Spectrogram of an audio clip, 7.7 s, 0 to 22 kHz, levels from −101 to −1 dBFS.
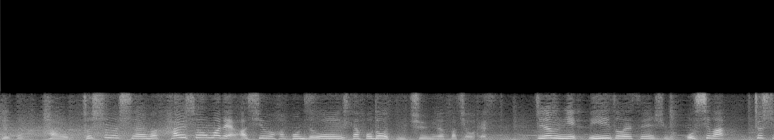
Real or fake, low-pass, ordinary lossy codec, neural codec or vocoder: fake; 7.2 kHz; none; codec, 16 kHz, 0.5 kbps, FunCodec, trained on Chinese and English, 25 frames a second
